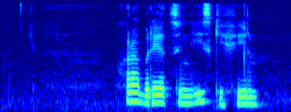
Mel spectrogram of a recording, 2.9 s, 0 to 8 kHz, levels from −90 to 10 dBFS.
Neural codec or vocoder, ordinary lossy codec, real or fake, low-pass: none; AAC, 48 kbps; real; 7.2 kHz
